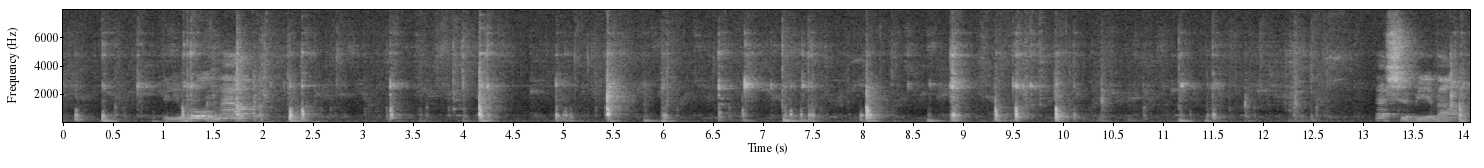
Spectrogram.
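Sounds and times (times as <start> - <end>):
rolling pin knocking on wooden table: 0.0 - 4.4, 5.0 - 10.3.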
